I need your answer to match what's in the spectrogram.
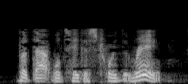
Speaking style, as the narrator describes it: said Wanamaker

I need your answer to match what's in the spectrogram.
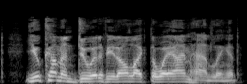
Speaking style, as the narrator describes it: I snapped

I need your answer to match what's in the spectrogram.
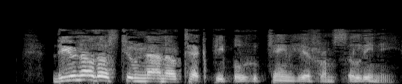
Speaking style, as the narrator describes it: she asked, her tone suddenly sharp, brittle

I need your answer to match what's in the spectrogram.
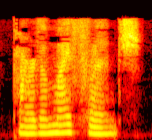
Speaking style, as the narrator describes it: mumbled

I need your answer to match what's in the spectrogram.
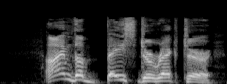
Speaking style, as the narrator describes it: Greg bellowed

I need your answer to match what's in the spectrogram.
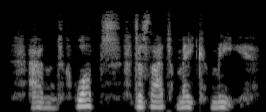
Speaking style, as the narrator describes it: Dejail whispered

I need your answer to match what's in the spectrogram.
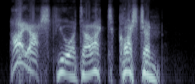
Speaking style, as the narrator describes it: Admiral Hood barked

